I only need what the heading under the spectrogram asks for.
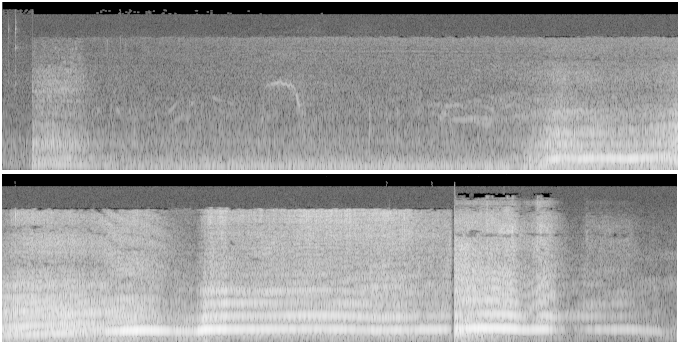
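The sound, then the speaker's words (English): A car engine revs hard as the driver slings the car around the parking lot of Northeast Park, among parked vehicles with children around, its pitch climbing and falling in repeated loud surges after a quieter start, with faint tire noise mixed in. “Slinging a car around, they can lose control.”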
